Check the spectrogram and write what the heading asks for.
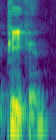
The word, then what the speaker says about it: pecan: I'm saying pecan. Let me put some pecans on it, man. Australia, most people pronounce this as pecan.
